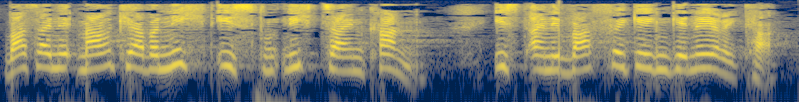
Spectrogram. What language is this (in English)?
German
